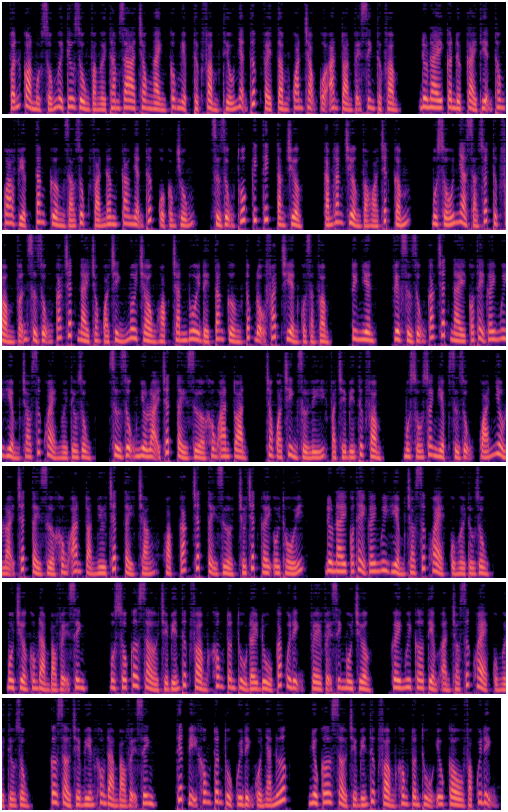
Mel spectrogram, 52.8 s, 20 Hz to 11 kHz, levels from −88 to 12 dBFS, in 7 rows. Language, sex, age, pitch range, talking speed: Vietnamese, female, 20-39, 175-230 Hz, 285 wpm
